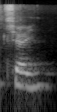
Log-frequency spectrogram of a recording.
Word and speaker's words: Tia Hie: non, le H est muet et du coup on D'accord. prononce Tiaï. Thierry.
